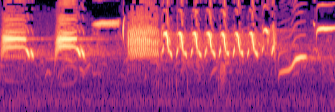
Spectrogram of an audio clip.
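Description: A song sparrow sings a single complex phrase mixing tones, with a few clear opening notes, a brief buzz, a rapid trill and a closing flourish, clear with no other sounds.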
